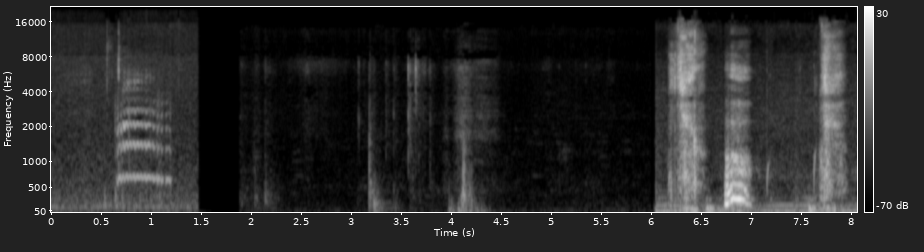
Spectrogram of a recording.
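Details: Domestic cat giving one brief, steady, harmonic meow near the start, followed by a few faint clicks and silence. Loud bursts of laughter and voices come in at the end.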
